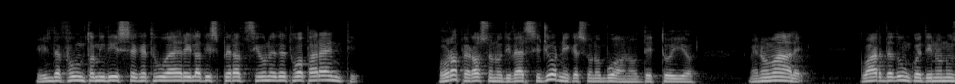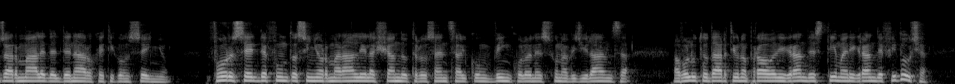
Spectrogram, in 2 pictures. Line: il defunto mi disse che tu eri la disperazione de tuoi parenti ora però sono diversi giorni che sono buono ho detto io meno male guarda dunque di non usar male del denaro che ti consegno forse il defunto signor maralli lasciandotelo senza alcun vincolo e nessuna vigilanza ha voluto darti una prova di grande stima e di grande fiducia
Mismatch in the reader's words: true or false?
false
